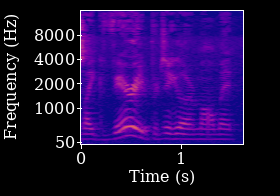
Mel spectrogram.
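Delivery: usual speaking voice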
